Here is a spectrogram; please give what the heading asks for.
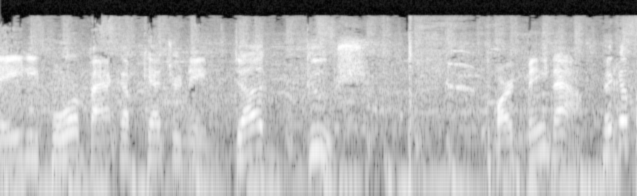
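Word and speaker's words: Gwosdz: Here's how he spelled his last name. G-W-O-S-D-Z. G-W-O-S-D-Z. Goosh. Are you sure that's the correct pronunciation? That's the correct pronunciation according to Baseball Reference.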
